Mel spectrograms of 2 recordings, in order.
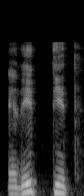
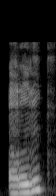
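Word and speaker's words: edited: Okay edit it eh con este verbo he escuchado que lo pronuncian erit más o menos así erit okay Por qué porque pronuncian tanto la d como la t como una r la t es una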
